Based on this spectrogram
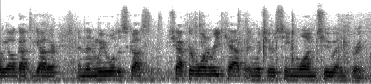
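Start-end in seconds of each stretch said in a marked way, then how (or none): none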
